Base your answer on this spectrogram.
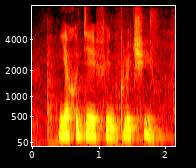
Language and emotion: Russian, neutral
